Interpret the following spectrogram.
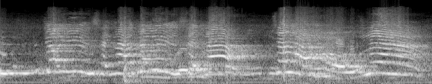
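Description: Young children's voices, loud and continuous, with pitch that slides up and down.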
